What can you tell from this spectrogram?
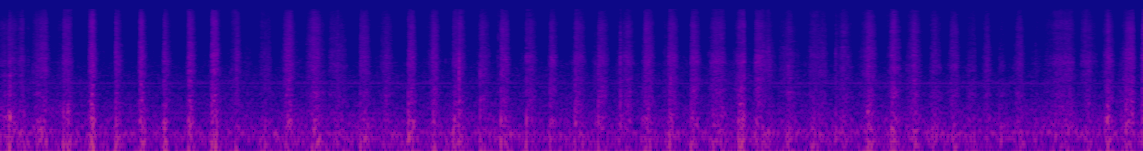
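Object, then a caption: Cardboard tube. Fingertips rub and tap along a long, hollow, empty brown cardboard tube, roughly forearm length, held in both hands. The result is a steady, irregular stream of soft, dry scratches and quick, short clicks, about three per second, with a dull, low body and brief bright edges.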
